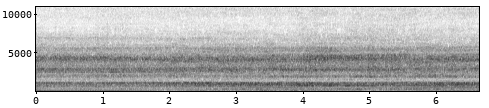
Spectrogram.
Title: Disturbing grinding noise from faulty dryer fan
